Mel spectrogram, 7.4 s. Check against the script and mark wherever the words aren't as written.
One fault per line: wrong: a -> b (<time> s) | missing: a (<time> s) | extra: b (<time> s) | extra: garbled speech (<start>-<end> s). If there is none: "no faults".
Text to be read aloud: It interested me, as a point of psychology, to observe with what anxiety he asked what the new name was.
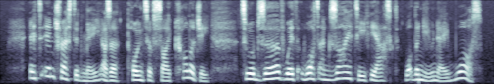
no faults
